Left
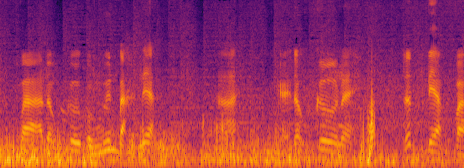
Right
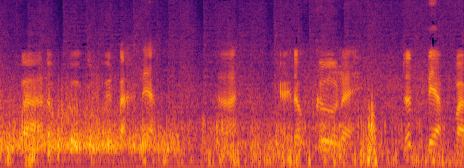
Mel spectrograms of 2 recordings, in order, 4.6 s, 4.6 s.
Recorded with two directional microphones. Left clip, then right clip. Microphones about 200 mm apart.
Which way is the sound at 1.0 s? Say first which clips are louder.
Right 2 dB; 30° left (ahead or behind).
